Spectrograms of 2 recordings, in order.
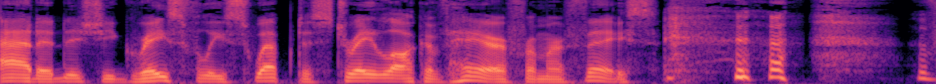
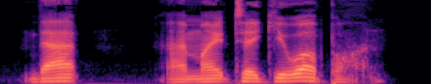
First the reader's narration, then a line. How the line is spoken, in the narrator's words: I said in a serious tone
